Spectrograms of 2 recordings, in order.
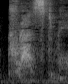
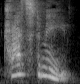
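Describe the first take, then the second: First: Eerie whisper; spooky hushed repeat. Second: Said in the usual way. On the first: Real, not acted. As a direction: whisper it like a ghost story. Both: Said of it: "that was very spooky".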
